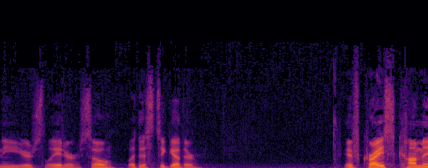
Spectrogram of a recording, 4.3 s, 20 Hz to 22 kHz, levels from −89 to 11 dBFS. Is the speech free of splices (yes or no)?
no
